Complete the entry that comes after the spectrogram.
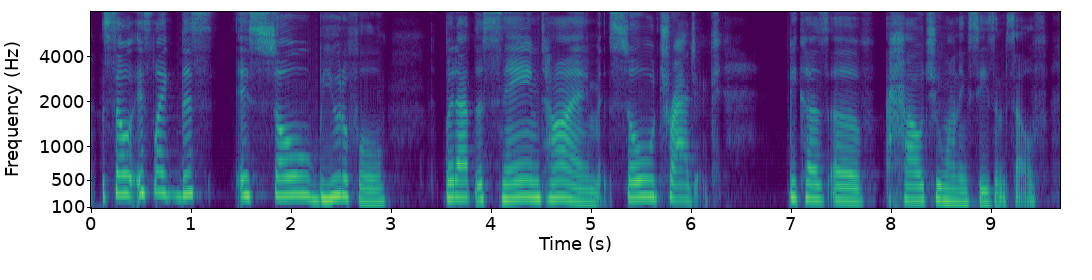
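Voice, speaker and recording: A woman hosting a book channel, giving casual commentary in a gushing, expressive manner. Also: fairly high pitch, slow pace. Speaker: host of a book reading channel.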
